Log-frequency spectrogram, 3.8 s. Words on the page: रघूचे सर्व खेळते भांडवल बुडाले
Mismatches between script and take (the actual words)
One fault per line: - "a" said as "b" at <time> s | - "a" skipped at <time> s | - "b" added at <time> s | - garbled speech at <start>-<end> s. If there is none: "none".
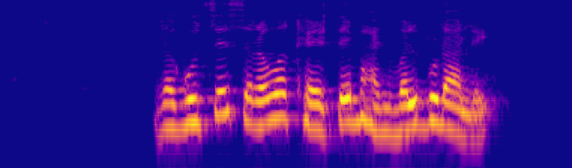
none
